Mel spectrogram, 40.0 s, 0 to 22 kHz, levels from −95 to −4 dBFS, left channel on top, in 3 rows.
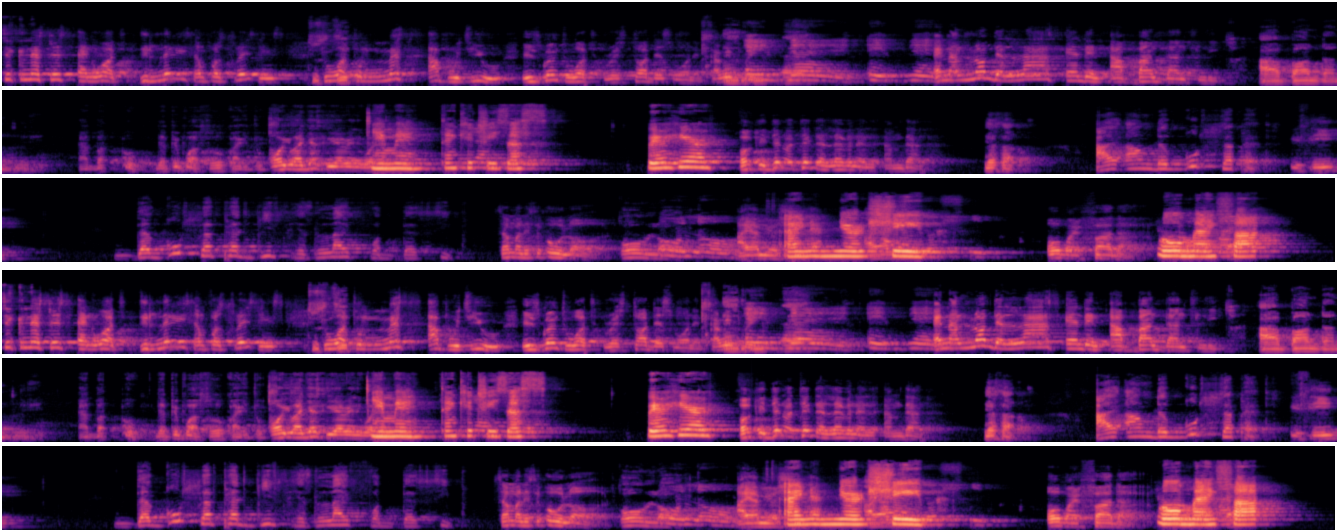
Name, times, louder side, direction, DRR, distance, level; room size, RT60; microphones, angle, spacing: voice 1, 0.0-2.8 3.2-7.6 9.3-12.2 14.1-17.5 20.7-22.6 26.2-26.7 31.7-32.7 34.1-34.7 37.2-38.1, right 3 dB, 90° right, 6 dB, 1.6 m, -36 dB
voice 2, 3.1-3.5 7.0-8.1 12.2-13.8 16.0-16.1 23.2-23.6 24.3-25.9 27.8-31.2 32.9-33.5 35.3-35.7 38.4-39.1, right 3 dB, 60° right, 6 dB, 1.5 m, -39 dB
voice 3, 7.4-9.4 17.9-18.7 33.3-34.1 35.5-36.1 36.4-36.5 38.5-39.3, right 1 dB, 15° right, 0 dB, 3.6 m, -40 dB
voice 4, 17.0-18.6 19.8-20.5 34.5-35.9 38.3-39.3, right 3 dB, 45° right, 7 dB, 1.5 m, -23 dB
29.0 x 23.0 x 5.9 m, 0.81 s
head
